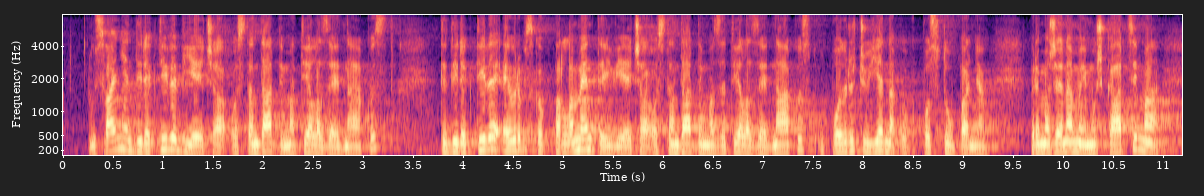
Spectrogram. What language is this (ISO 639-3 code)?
hrv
